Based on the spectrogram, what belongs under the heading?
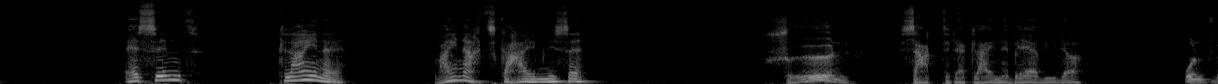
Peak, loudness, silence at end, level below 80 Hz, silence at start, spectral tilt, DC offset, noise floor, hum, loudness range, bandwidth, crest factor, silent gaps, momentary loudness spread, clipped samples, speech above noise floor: -20 dBFS; -37 LUFS; 0 s; -62 dBFS; 1.25 s; -5 dB/octave; under 0.1%; -77 dBFS; none; 6 LU; over 20 kHz; 18 dB; none; 15 LU; under 0.1%; 41 dB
